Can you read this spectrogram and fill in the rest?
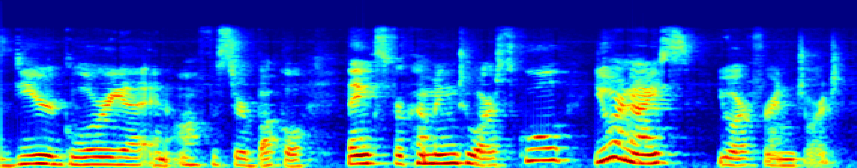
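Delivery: a hint of a child's letter voice; reading a letter. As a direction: lightly read child's letter.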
